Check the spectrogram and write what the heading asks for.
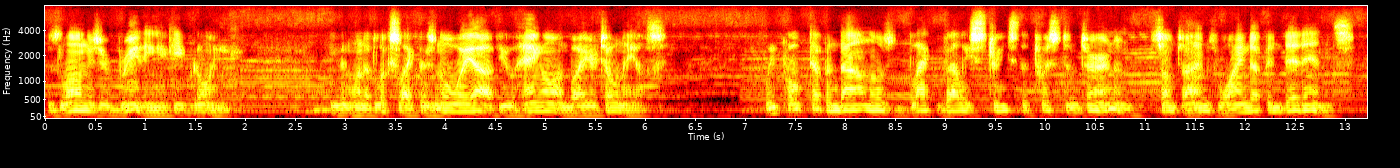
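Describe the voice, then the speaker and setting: In an old-time radio drama, an actor with a low, nearly everyday voice plays a weary, dogged family man, narrating in first person and acting at a moderate pace. His delivery is brooding and hard-boiled, the mood tense and grim. Dramatic music plays under a dull old radio recording.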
